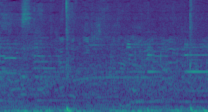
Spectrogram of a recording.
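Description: Two dull thuds of a volleyball being struck by players' hands during a rally, the first under a second in and the second near the end, over background music.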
